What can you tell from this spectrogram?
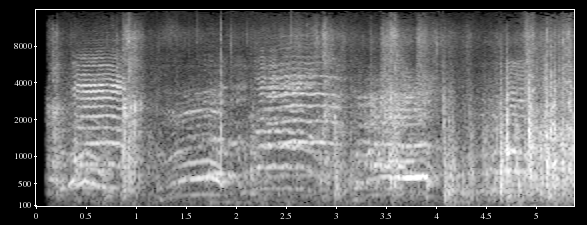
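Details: Hungry goat eating greedily, giving a run of four wavering, nasal bleats, each under a second long with rich stacked overtones, separated by short pauses, over rustling and chewing noise.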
